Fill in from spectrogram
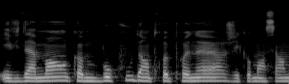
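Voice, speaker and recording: Over a very clean recording with a silent background, a woman speaks in a dark, mellow tone with flat, monotone intonation. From France. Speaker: entrepreneur, incubator co-founder. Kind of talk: podcast interview.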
